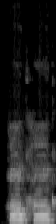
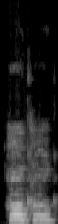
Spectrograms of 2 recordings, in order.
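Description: First: Loud, high goose honk, a touch different. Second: Loud, high honk like a goose. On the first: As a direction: honk again like the goose outside. Goose honk imitated again. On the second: Goose honk imitated in story. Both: A narrator's reading.

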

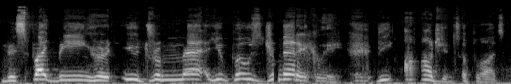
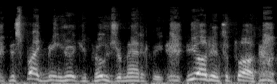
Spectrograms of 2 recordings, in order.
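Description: First: Said in the usual way. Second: Hurried read of a repeated line; quick, perfunctory recital; rushed. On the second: Acted. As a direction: rattle it off without lingering. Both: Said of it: "I'm rushing it".

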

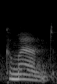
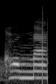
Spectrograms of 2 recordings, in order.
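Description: First: "command" with schwa first, stress on MAND; corrected "command", said softer; correct pronunciation. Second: "command" with a full open O in com; mispronounced "command", no schwa; wrong pronunciation demo. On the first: Shown as a demonstration. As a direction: softly model "command", falling, weak first vowel. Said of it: "âm đầu tiên này thì cũng là âm ơ". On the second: Retold or imitated. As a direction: show the mistaken "command", KOM said in full. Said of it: "Không đọc command là sai".

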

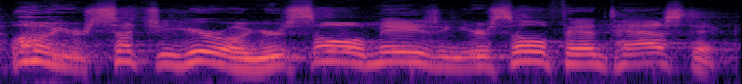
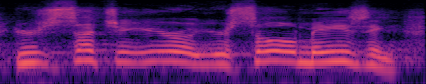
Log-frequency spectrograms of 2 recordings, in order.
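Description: First: Mock gushing, higher pitched praise; a hint of syrupy interviewer; gushing TV hosts. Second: Mock fawning praise, pitched much higher; hammed-up syrupy host; gushing TV hosts. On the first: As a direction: parody fawning morning TV hosts. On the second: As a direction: mimic badgering interviewers. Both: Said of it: "they're badgering him".

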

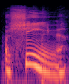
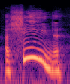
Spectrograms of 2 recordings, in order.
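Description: First: Said in the usual way. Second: Sheen said higher and louder with a falling end; stress on sheen. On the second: Shown as a demonstration. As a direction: punch the word sheen up high.

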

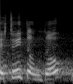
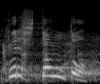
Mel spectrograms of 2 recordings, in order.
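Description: First: Said in the usual way. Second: Higher, emphatic "Tú eres tonto" with hard t sounds; marked consonants. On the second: Shown as a demonstration. Coach acting an insult, "Tú eres tonto" with marked consonants. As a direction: hit each t in "Tú eres tonto". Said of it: "y marcas las consonantes".

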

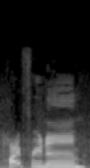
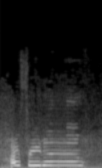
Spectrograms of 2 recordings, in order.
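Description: First: Said in the usual way. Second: Squeaky high sing-song hello; pet talk. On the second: Real, not acted. To the pet parrot, squeaky high pet-talk greeting. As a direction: greet the bird in a tiny high voice.

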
